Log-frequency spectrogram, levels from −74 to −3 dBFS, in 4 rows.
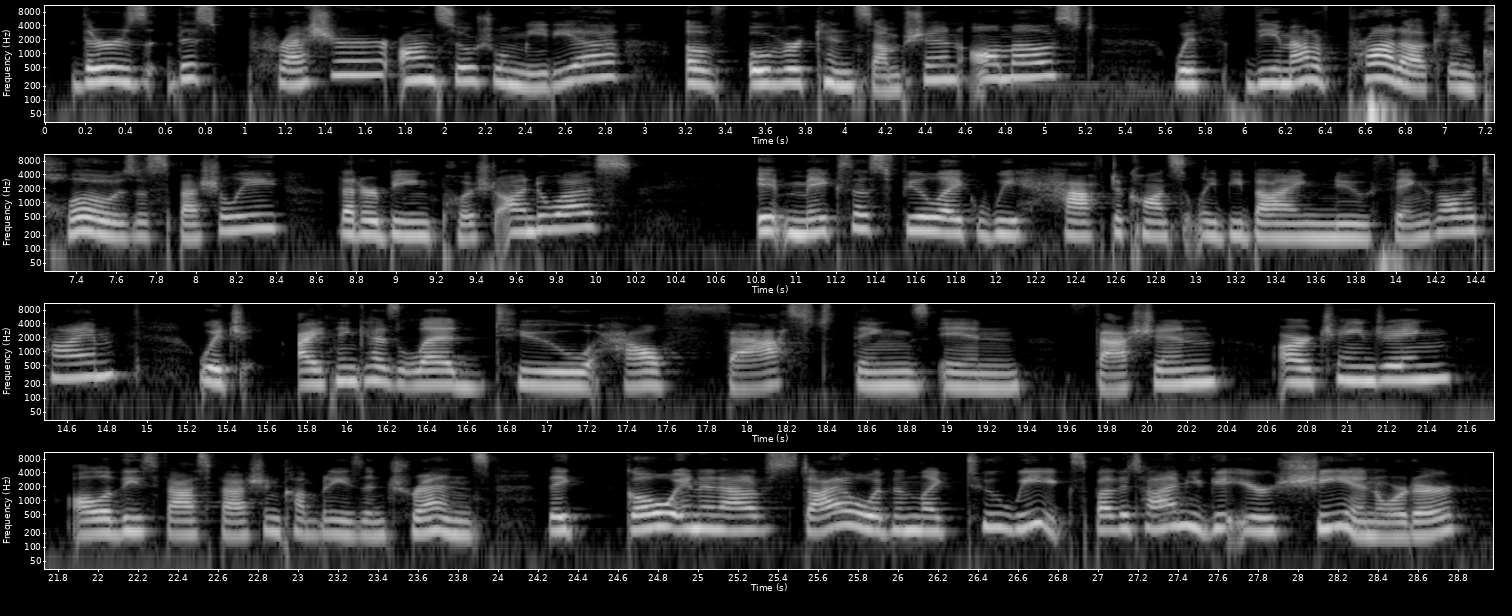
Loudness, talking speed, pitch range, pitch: -26 LUFS, 165 wpm, 195-250 Hz, 225 Hz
